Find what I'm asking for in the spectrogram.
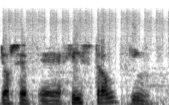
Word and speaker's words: Joseph Hillstrom King: Que todo hay que decirlo, Joe es, si lo pronuncio bien, es Joseph Hillstrom King.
